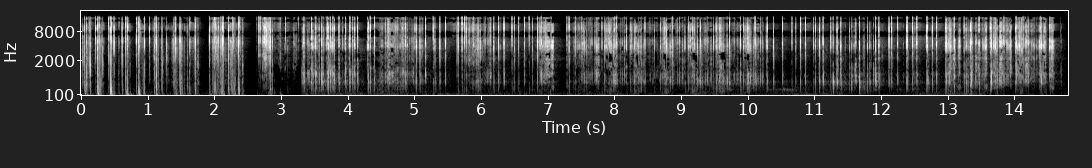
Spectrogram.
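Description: Long acrylic nails on both hands rapidly tap and scratch the back of a translucent hard plastic smartphone case with a printed flower design, while the phone itself records. The result is a dense stream of crisp, bright plastic clicks and crackly scratching with a short, dry decay.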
